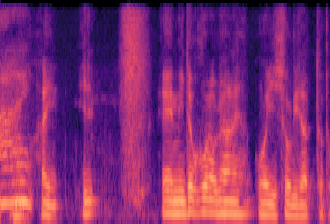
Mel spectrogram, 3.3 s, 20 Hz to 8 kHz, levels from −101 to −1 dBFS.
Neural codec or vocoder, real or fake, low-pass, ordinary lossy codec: codec, 16 kHz, 2 kbps, FunCodec, trained on Chinese and English, 25 frames a second; fake; 7.2 kHz; none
